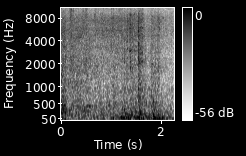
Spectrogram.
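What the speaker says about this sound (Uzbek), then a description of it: "Mana metro ovozi eshitilgandek bo'ldi." An underground metro train approaching a station platform, heard as a low, steady rumbling roar that swells slightly toward the end, with faint metallic rattles and no clear speech.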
